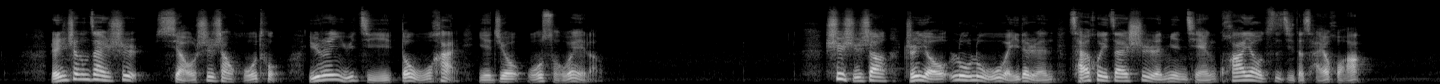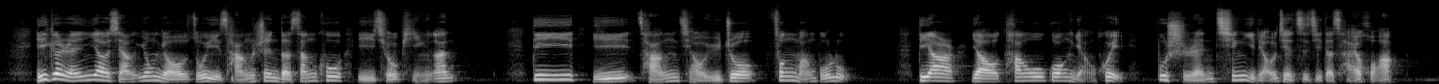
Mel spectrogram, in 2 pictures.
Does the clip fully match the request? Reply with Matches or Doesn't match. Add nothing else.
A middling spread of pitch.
Doesn't match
